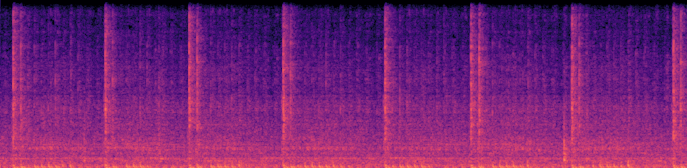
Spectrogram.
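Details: Old Honda mower idling before carburettor cleaning: idle hunts up and down about once a second, intermittently cutting out; dirt in idle jet and float chamber causes lean surging.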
